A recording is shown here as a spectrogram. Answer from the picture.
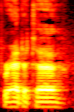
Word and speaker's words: Rattata: it first came out Pokemon was pronounced a lot different than they are now and Rattata and Rattata it was originally pronounced ratata I remember that vividly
